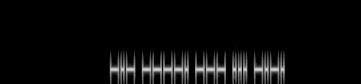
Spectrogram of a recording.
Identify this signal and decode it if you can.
Morse code, heard as a keyed tone, about 46 wpm, 690 Hz. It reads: K9OSC
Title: NA SOTA Chaser Callsigns 45wpm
